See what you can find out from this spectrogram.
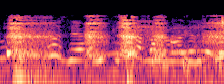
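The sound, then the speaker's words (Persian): A girl crying, from a village where girls talk of being mistreated, with a few halting, whimpering sobs and catching breaths in short voiced bursts, fairly loud, with no clear words. “گریه نکو قربان او چشمایش برد شوام، مرام گریه دادی.”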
